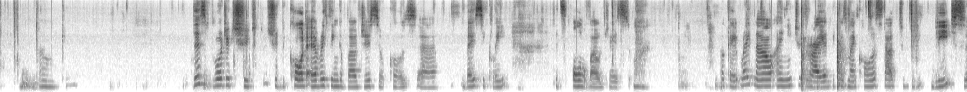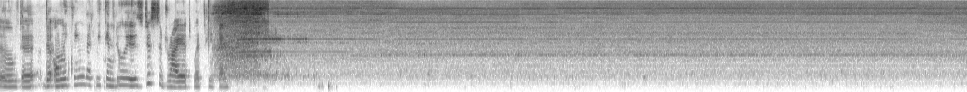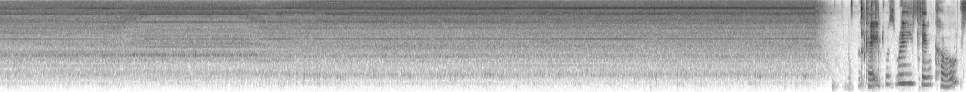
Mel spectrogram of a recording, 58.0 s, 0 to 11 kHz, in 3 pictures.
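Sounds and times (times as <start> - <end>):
heat tool blowing: 23.5 - 55.6.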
